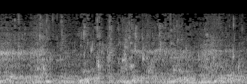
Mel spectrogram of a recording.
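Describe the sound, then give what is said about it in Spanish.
Water rushing in through a hole in a ship's hull, a steady, dense gushing and churning that holds at an even loudness for the whole stretch, with no voices. “Se está llenando de agua.”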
